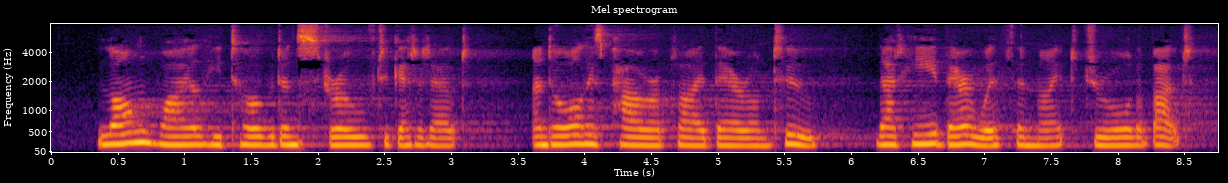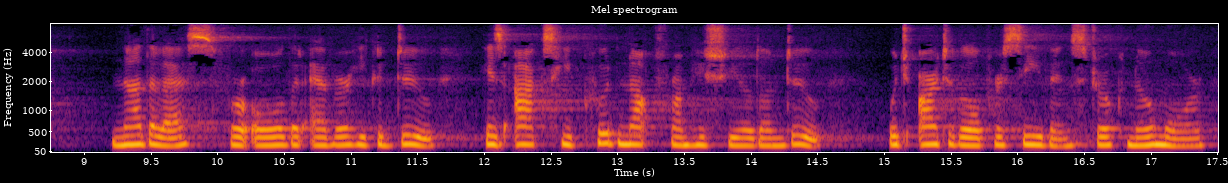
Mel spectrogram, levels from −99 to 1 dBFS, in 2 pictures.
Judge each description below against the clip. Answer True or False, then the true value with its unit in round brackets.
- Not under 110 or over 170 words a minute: True (165 wpm)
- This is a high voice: True (195 Hz)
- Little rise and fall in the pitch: True (1.7 semitones)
